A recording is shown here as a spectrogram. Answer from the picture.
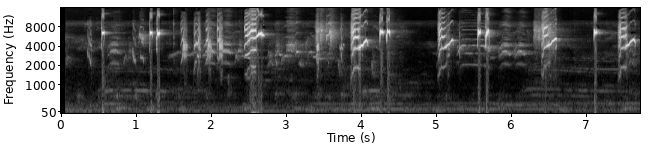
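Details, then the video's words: Cucak kinoy, a green leafbird that imitates other birds' voices, used as a tutor bird for songbirds: bright, high whistled notes and fast rising sweeps in short bursts, with quick chirps between, a soft low hum beneath. "Burung Cucak Kinoy!!!Masteran Pintar Menirukan Suara Burung lain"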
